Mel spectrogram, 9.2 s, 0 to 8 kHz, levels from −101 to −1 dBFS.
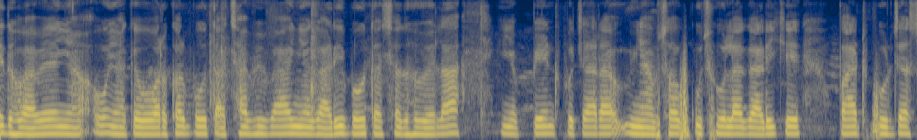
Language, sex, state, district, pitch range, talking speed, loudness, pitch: Bhojpuri, male, Bihar, East Champaran, 145-155 Hz, 190 wpm, -21 LUFS, 150 Hz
